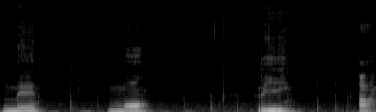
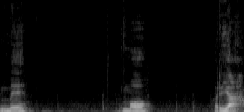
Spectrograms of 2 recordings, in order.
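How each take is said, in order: First: "Me, mo, ri, a" as four separate beats, ri and a split apart; alternative syllable split. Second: "me, mo, ria" spoken slowly as three syllables with pauses; natural syllable split. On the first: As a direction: slowly tap out "Me, mo, ri, a" in four syllables. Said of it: "Ou você pode separar eventualmente". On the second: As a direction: break "memória" into three beats, me, mo, ria. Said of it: "Você vai separar naturalmente". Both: Shown as a demonstration.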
